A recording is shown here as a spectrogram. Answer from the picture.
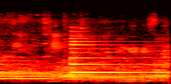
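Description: Electric guitar played through an amplifier, slow held chords, with a new chord struck about a second in.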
